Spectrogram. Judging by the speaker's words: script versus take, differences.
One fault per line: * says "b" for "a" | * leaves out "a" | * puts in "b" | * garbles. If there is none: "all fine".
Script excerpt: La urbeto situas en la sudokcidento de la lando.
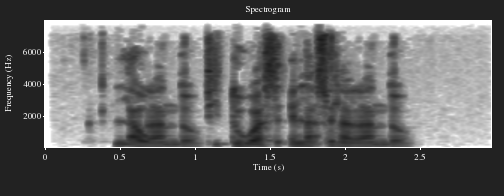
* says "lando" for "urbeto"
* leaves out "sudokcidento"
